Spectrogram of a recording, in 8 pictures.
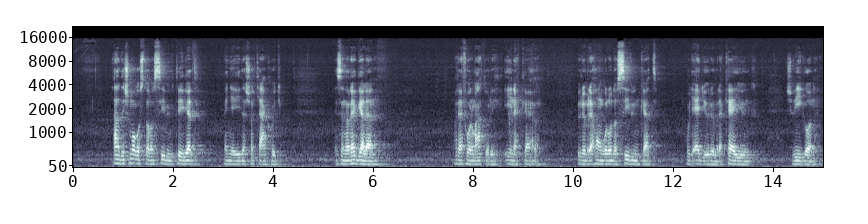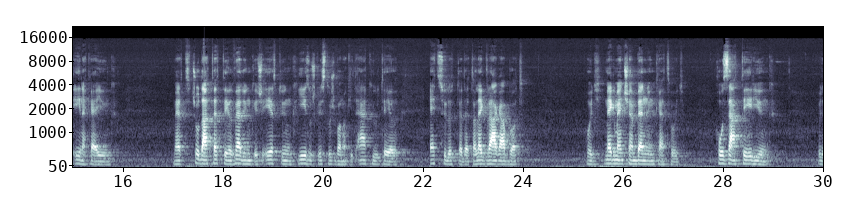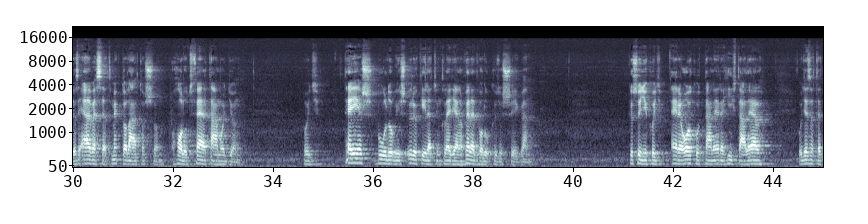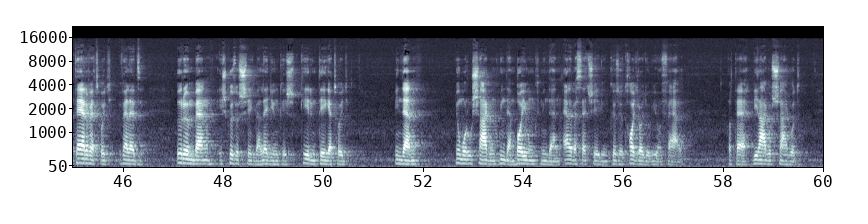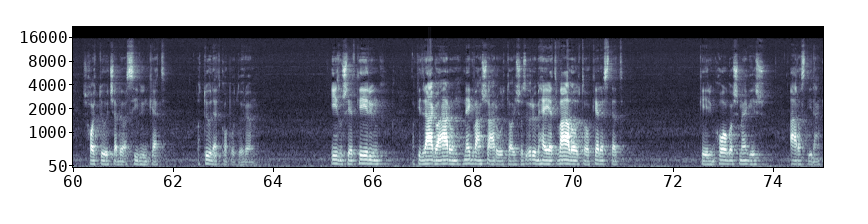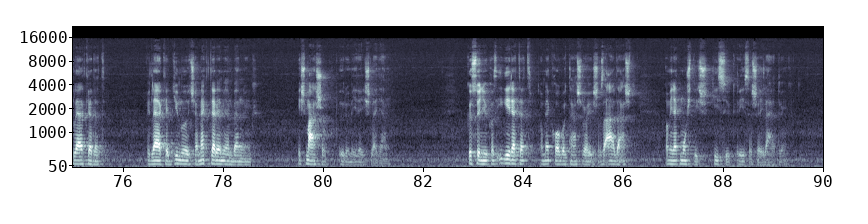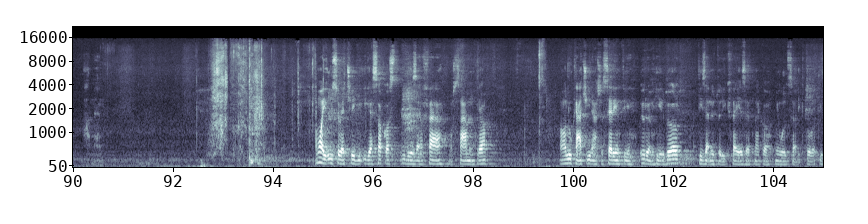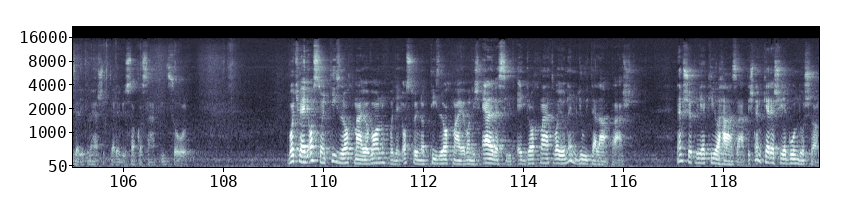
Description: Áhítat, 2025. március 11.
